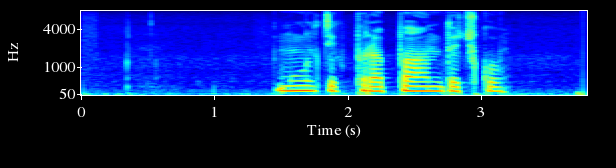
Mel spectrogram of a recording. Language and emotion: Russian, neutral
